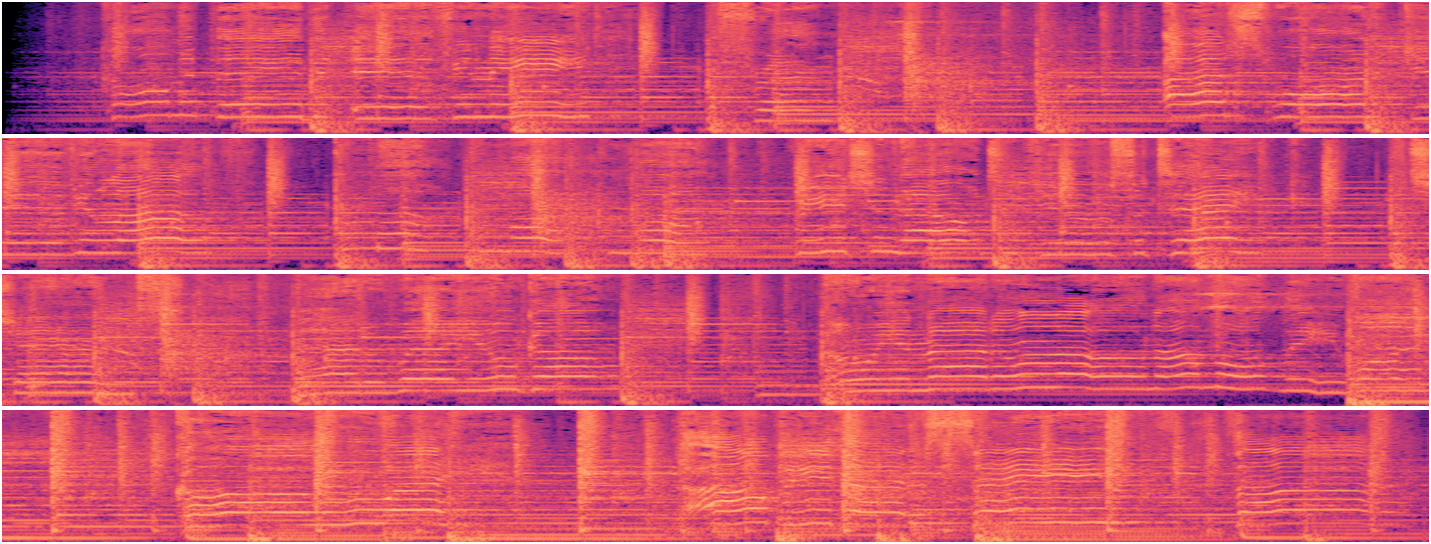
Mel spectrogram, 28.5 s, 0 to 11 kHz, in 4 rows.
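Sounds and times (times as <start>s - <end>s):
English song ringtone: 0.2s - 27.9s.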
